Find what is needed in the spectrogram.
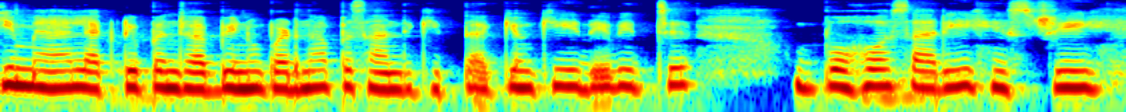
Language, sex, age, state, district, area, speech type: Punjabi, female, 18-30, Punjab, Shaheed Bhagat Singh Nagar, rural, spontaneous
